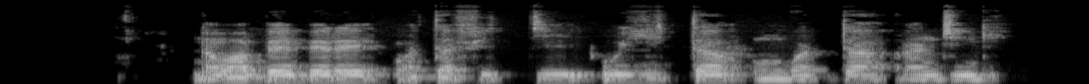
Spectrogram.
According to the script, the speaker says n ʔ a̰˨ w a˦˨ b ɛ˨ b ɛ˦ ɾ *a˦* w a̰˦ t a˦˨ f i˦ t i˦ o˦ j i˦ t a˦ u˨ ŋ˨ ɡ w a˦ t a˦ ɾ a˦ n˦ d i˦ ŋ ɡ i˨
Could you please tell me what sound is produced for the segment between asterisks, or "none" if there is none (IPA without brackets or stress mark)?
ɛ˦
